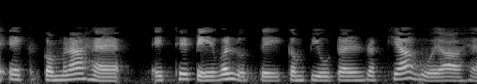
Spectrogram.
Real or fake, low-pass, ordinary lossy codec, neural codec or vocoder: fake; 7.2 kHz; MP3, 24 kbps; codec, 24 kHz, 0.5 kbps, DualCodec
